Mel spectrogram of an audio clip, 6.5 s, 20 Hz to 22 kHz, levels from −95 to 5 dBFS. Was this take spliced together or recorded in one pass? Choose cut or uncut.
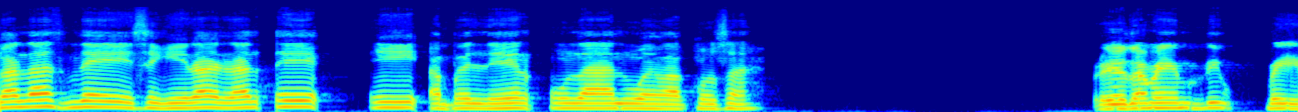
uncut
